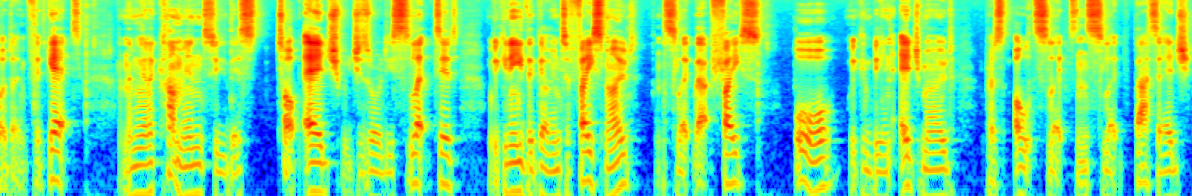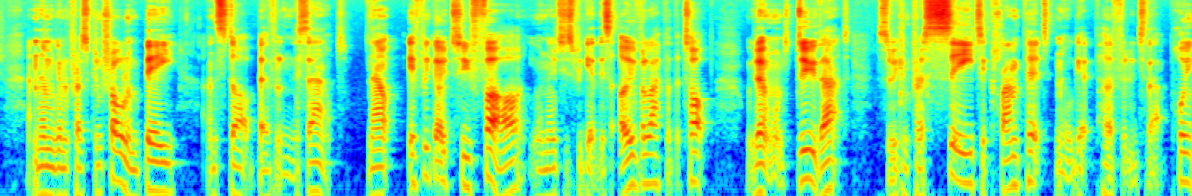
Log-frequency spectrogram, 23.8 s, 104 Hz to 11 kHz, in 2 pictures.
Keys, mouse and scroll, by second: 0.3 click, 1.2 middle click, 1.4 scroll up 1, 1.8 Tab, 3.2 scroll up 1, 3.9 middle click, 4.9 click, 5.7 Tab, 6.6 click, 7.9 Tab, 10.2 click, 11.1 middle click, 12.6 click, 12.9 ctrl+b, 21.1 c.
